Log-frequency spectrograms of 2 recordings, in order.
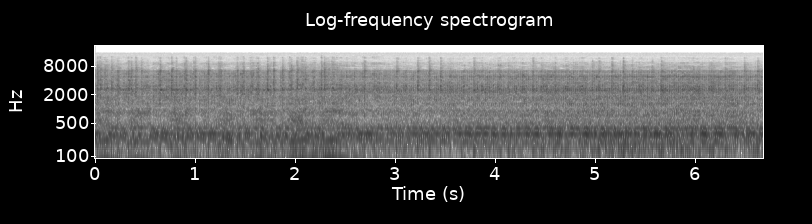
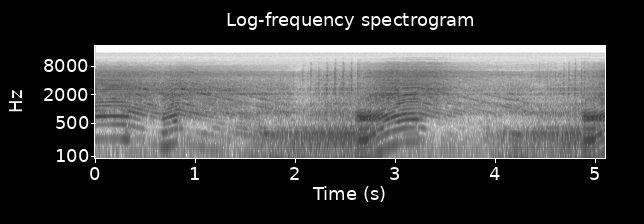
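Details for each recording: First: Husqvarna 261 chainsaw with a rebuilt carburetor and new air filter, hard to start: buzzing two-stroke sags and stumbles at the bottom end instead of picking up cleanly; lean low-speed circuit. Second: Husqvarna 261 chainsaw, 21 years old, not run in a long time, during tune-up after carb adjustment (jet opened, set a couple hundred rpm below ~3600 peak, left slightly rich): saw blips up and down, crisp climb, clean drop to steady idle, no bogging; runs healthy.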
